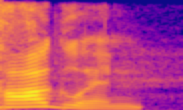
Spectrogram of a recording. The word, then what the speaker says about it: Coughlin: And then by the end, she's like, it sounds like they're saying goblin. – Yeah. And I was like, yeah, what? His name is Doug Coughlin, but he has this Coughlin. That's why I was saying it wrong.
